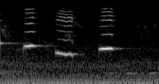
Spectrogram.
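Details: Three short, pure whistles from a champion greater green leafbird in Indonesia, the middle note lower, spaced about a third of a second apart.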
